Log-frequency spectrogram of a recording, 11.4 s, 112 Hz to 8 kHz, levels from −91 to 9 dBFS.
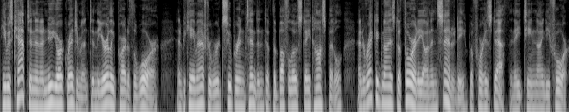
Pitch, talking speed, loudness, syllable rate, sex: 125 Hz, 195 wpm, -19 LUFS, 6.4 syllables/s, male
